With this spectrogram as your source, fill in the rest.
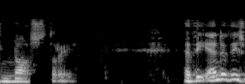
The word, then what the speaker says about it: nostri: And miserere nostri goes to the first syllable of nostri.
